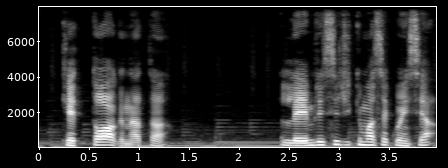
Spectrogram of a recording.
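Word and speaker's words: Chaetognatha: Todos os três próximos filos também possuem uma vogal curta na penúltima sílaba, então a pronúncia precisa ser com acento na antepenúltima. Tardígrada, acantocéfala, quetógnata.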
